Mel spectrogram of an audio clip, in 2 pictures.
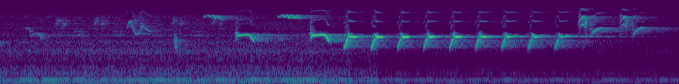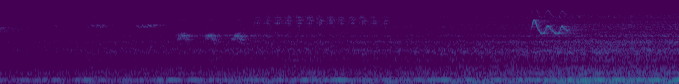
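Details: Common nightingale singing: varied high chirps, then a fast series of about a dozen loud, evenly repeated notes, followed by near silence with a few faint high notes; steady low hum underneath.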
